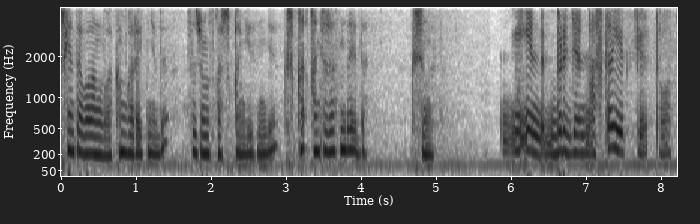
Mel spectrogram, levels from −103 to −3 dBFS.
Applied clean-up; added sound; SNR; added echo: none; none; none; none.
